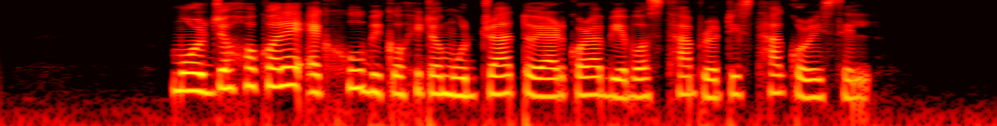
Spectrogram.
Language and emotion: Assamese, neutral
